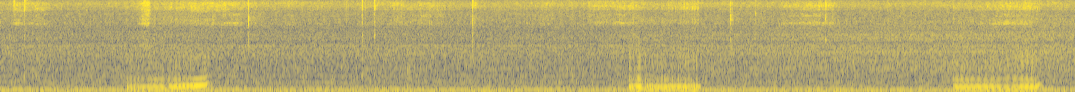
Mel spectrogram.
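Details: Puu, a female cat, sleeps and snores heavily into a smartphone microphone, a snore likened to an old man's. Three rasping, rattly low snores, each under a second long, come about every five seconds with quiet breathing between them.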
